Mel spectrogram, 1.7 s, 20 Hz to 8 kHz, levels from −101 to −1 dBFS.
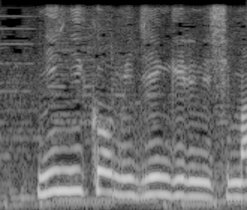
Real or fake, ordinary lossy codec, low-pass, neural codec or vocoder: real; none; 7.2 kHz; none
